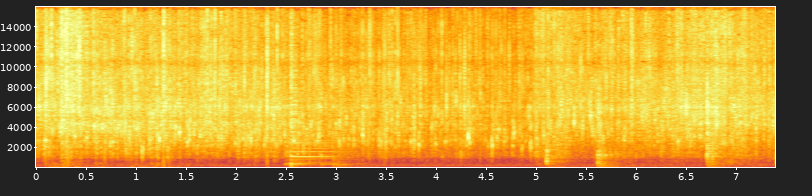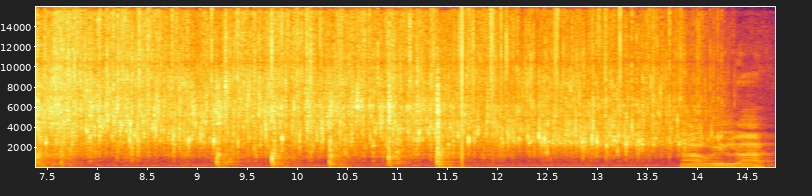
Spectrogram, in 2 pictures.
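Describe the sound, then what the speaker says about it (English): Mixed seafood sizzles loudly and steadily in a hot pan for the whole stretch, with scattered clanks and scrapes of stirring and a brief voice near the end. "we're gonna just pan fry it"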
